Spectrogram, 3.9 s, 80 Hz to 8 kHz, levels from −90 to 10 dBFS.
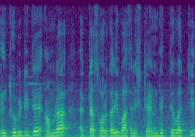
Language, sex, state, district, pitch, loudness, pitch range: Bengali, male, West Bengal, Jhargram, 170 Hz, -17 LUFS, 160-190 Hz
